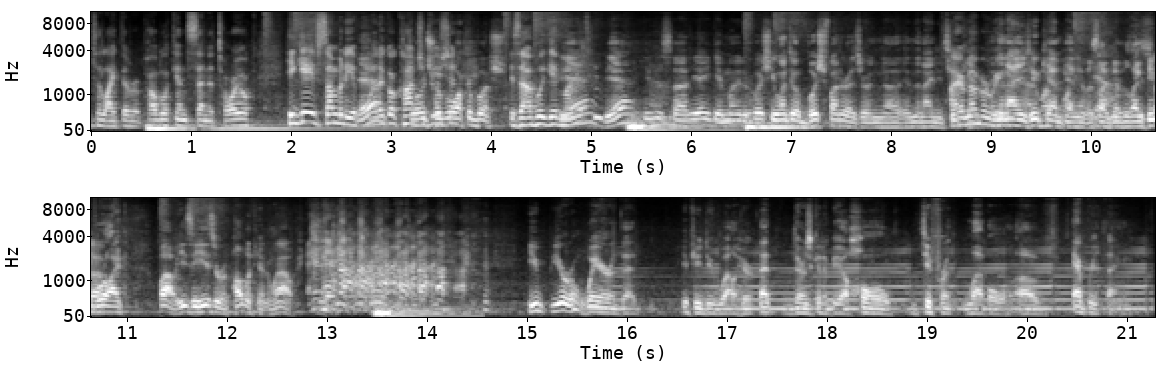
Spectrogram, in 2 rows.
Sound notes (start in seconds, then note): 12.8 laughter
